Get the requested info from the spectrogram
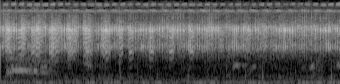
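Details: Frogs calling at night beside a campfire: a dense, high-pitched chorus of fast trilling calls runs throughout, with sharp crackles and pops from the burning fire.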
